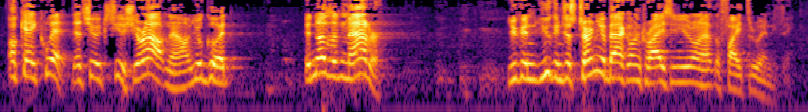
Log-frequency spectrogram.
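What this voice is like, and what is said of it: Sarcastic, facetious tone. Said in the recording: “that's being sarcastic a little bit, or a little facetious”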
